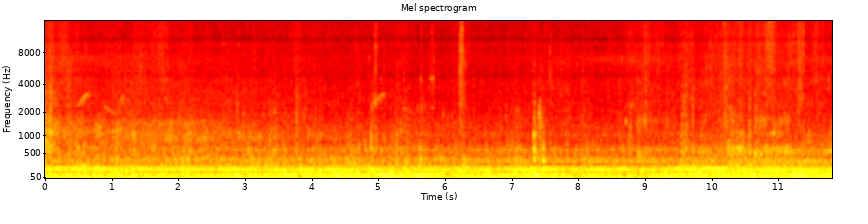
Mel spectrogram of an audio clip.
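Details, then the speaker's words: Maruti Suzuki Alto driving on a rough dirt road after suspension repair: steady low drone, no suspension noise, only one squeak and faint rattles from the door panels. "तो देख सकते हैं गाड़ी में कोई भी आवाज नहीं है सिर्फ एक किचन आवाज कर रहा है और छोटे मोटे जो इसके डोर पैनल्स होते हैं उसमें से सिर्फ थोड़ी थोड़ी आवाज आ रही है बाकी सस्पेंशन वाइज कुछ भी इसमें नॉइस नहीं है"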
